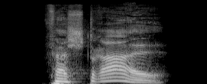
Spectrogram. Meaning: 1. singular imperative of verstrahlen 2. first-person singular present of verstrahlen
- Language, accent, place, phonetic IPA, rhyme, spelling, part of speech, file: German, Germany, Berlin, [fɛɐ̯ˈʃtʁaːl], -aːl, verstrahl, verb, De-verstrahl.ogg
